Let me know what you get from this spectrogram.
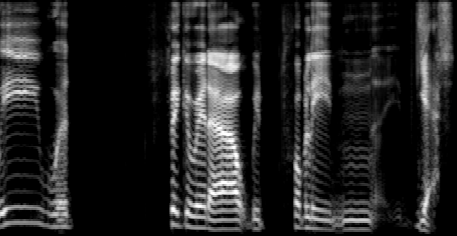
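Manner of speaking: very slow, high, hesitant and halting. Retelling a TV character's hesitant answer: imitating a slow reply. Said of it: "he sort of says slowly".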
